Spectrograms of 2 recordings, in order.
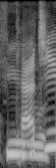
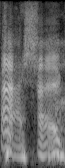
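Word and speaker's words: cache: and you can check your uh catchy uh catchy is that how you say it see a that's how you pronounce it yes really no i'm just kidding it's cash um but yes yes the c-a-c-a-c-h-e that's your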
